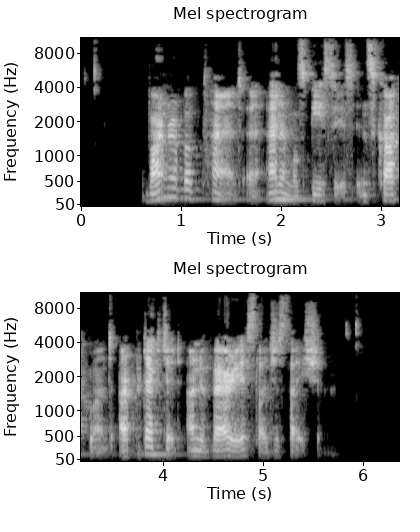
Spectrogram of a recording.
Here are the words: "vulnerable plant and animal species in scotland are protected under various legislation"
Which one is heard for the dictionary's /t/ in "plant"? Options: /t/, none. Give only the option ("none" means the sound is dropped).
/t/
